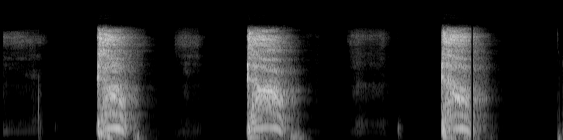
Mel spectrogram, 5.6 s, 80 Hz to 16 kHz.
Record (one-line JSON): {"three_cough_length": "5.6 s", "three_cough_amplitude": 18638, "three_cough_signal_mean_std_ratio": 0.35, "survey_phase": "beta (2021-08-13 to 2022-03-07)", "age": "45-64", "gender": "Male", "wearing_mask": "No", "symptom_cough_any": true, "symptom_fatigue": true, "symptom_headache": true, "smoker_status": "Never smoked", "respiratory_condition_asthma": true, "respiratory_condition_other": false, "recruitment_source": "REACT", "submission_delay": "2 days", "covid_test_result": "Negative", "covid_test_method": "RT-qPCR", "influenza_a_test_result": "Negative", "influenza_b_test_result": "Negative"}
